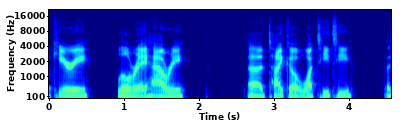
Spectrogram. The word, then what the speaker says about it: Waititi: Jodie Comer, Joe Keery, Lil Ray Howery, Taika Waititi.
